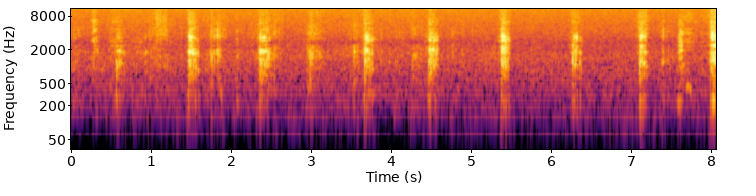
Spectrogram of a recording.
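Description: A swimming dog breathing hard, short puffs of breath about once a second as it paddles toward shore.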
